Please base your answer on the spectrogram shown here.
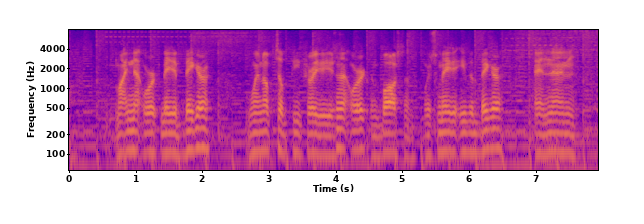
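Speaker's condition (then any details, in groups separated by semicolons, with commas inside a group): ALS; gradually increasing weakness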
